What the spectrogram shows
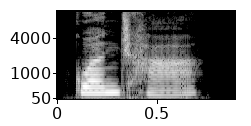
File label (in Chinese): "观察", Chinese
